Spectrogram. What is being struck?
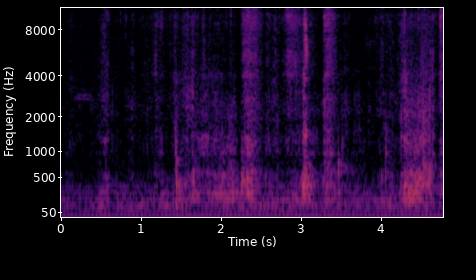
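Foam kitchen sponge with scouring pad.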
